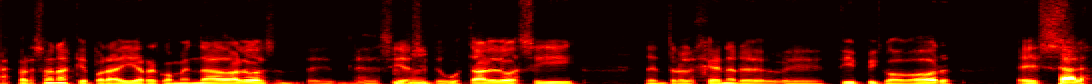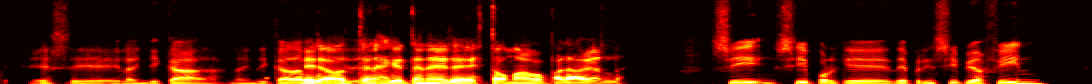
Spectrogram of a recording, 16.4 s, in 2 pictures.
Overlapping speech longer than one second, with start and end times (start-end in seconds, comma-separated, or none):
none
